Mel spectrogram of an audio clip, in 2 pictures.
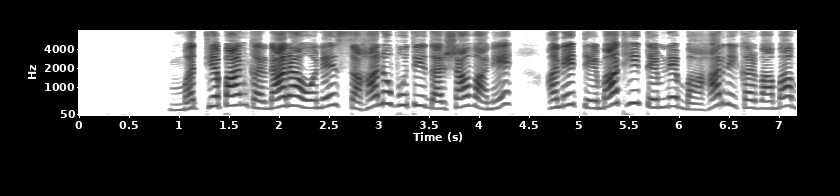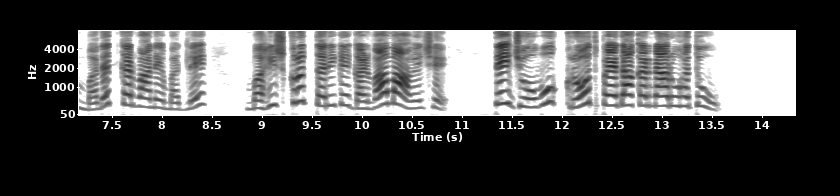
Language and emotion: Gujarati, angry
